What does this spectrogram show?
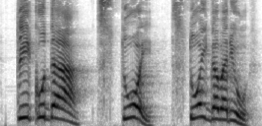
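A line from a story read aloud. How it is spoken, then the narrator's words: Grandmother shouting. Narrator (Russian): кричала бабушка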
